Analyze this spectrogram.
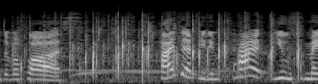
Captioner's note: applause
